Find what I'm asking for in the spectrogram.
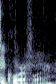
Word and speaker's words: Okorafor: It's just Okorafor.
